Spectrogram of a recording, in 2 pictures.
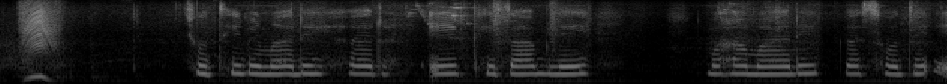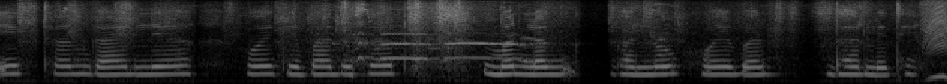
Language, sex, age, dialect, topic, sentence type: Chhattisgarhi, female, 18-24, Northern/Bhandar, agriculture, statement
